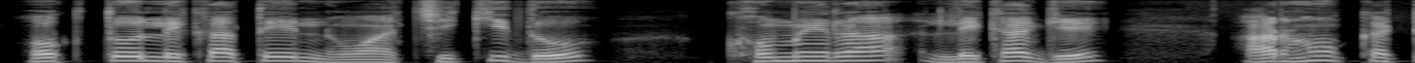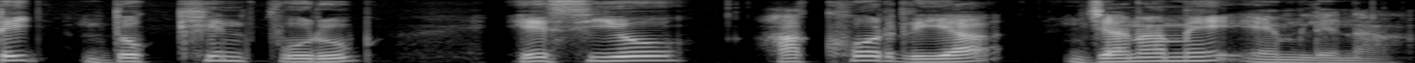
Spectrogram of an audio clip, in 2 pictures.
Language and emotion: Santali, neutral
